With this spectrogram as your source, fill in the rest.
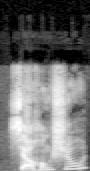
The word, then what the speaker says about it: Xiaohongshu: friday december 7th so ray what is xiaohongshuo that's spelled x i a o h o n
